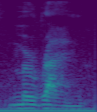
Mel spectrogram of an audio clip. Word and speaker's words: meringue: This is meringue. It looks like meringue or meringue, doesn't it? But it's just meringue. Meringue. Now, this word here is pronounced filet.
